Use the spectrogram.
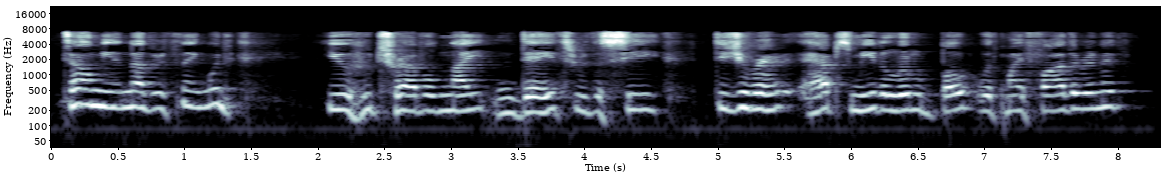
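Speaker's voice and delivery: high, earnest puppet voice; Pinocchio voice. Acted. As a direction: plead earnestly, high-pitched. Pinocchio asks after his father.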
